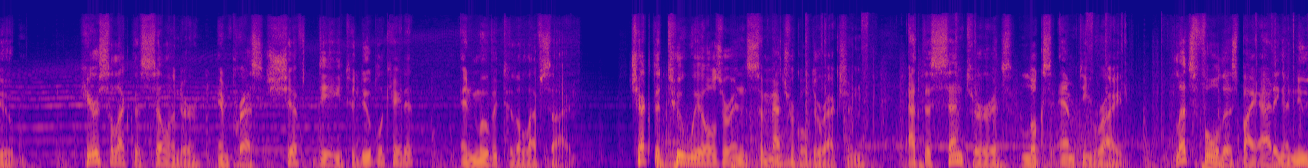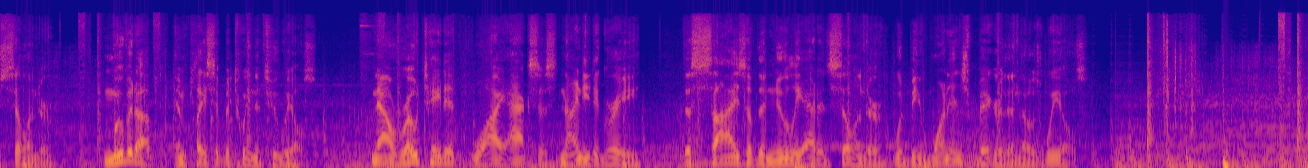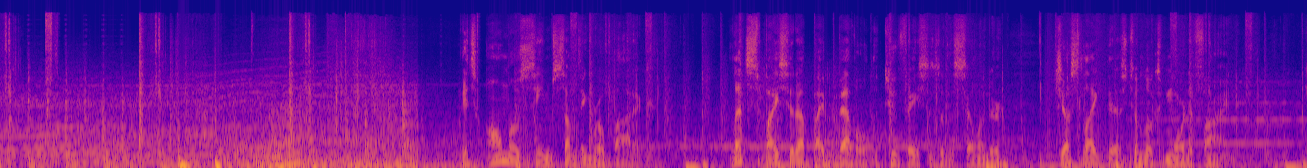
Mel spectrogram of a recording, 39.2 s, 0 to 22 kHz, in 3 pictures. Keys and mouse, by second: 0.2 KP_7, 0.9 shift+d, 4.6 click, 5.0 g, 7.5 click, 10.5 KP_3, 12.0 shift+a, 13.3 r, 14.6 g, 16.0 s, 17.2 r, 21.3 s, 23.6 s, 25.5 KP_3, 25.6 KP_1, 25.9 g, 27.0 g, 28.2 click, 28.8 s, 29.3 click, 30.1 click, 30.3 ctrl+a, 30.9 Tab, 31.6 click, 32.0 alt+click, 32.6 alt+shift+click, 33.2 ctrl+b, 36.1 Tab, 36.7 click.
